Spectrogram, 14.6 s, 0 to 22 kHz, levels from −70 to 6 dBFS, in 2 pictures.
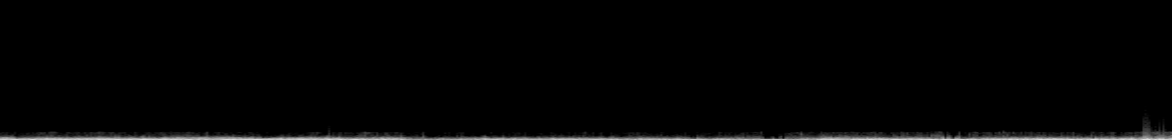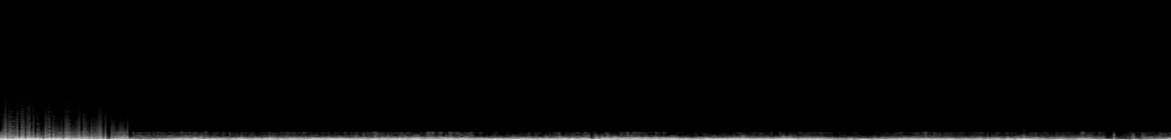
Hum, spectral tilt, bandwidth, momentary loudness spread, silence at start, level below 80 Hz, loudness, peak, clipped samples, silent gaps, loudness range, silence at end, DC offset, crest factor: none; -14 dB/octave; 1.3 kHz; 10 LU; 0 s; -10 dBFS; -14 LUFS; 0 dBFS; 2%; none; 6 LU; 0 s; under 0.1%; 8 dB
